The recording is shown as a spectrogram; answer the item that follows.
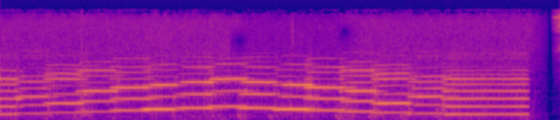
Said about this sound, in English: And here's another ancient Greek scale.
